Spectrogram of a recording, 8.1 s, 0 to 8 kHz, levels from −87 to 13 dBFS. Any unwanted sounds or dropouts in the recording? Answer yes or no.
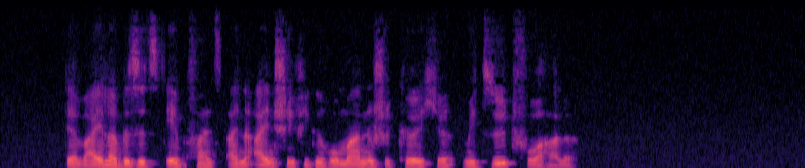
no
